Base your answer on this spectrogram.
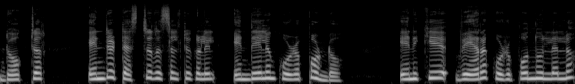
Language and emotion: Malayalam, fearful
